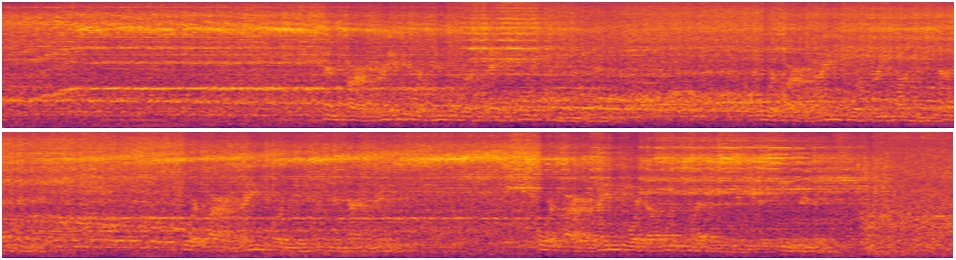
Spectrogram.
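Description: Train brakes squeal and whine as the train slows.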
